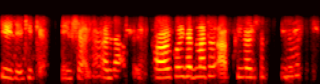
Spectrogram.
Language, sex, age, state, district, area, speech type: Urdu, female, 18-30, Uttar Pradesh, Aligarh, urban, conversation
